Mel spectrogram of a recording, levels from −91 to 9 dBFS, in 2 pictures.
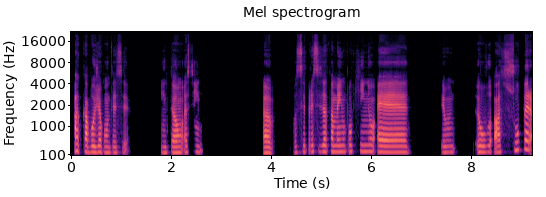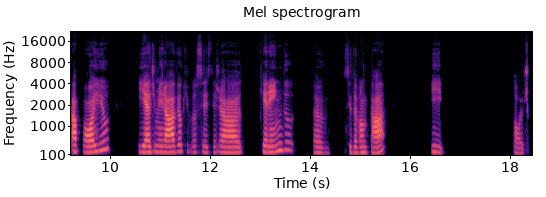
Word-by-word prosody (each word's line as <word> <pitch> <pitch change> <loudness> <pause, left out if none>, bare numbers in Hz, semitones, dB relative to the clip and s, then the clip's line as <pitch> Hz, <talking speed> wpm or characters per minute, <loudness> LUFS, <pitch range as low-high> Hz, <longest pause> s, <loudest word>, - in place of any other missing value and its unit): Acabou 190 -3 +3
de 185 - 0
acontecer. 175 -2 -5 0.6
Então, 175 0 0
assim 190 +2 -8 1.2
Eh 170 0 +4 0.4
você 180 +2 -7
precisa 200 0 -3
também 200 -1 0
um 200 - -7
pouquinho, 205 0 -5
eh, 185 -1 +5 0.7
eu 185 +1 -7 0.4
eu 190 +1 +1
vou 190 0 -4
a 185 - +4
super 255 +6 +1
apoio 205 +7 +2 0.6
e 190 0 -3
é - - +8
admirável 190 +1 +3
que 210 0 -22
você 185 -1 -12
esteja 175 -1 -1 0.3
querendo, 225 +6 -1 0.4
hã, 175 -2 -8 0.4
se 185 - -12
levantar, 175 -1 0 0.9
e 190 -3 -9 1.4
Lógico. 155 -3 -11
185 Hz, 100 wpm, -22 LUFS, 180-200 Hz, 1.4 s, é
